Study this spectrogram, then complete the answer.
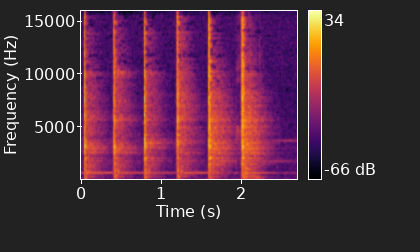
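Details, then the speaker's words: Honda XL185s engine bottom-end rebuild: six hammer blows installing a new crankcase bearing, the dull boom changing to a clear ringing ping once the bearing is fully seated. "listen for the pitch change that's dull boom you hit that ping"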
